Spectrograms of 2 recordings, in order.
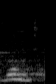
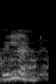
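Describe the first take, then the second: First: "won't" as one syllable with a long o, no l; correct contraction won't. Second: "willn't" as will plus a tacked-on n't, two syllables; wrong contraction willn't. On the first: Teacher giving students the right form, correct "won't" in one syllable. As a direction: drop the l, round the vowel to a long o in "won't". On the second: Teacher warning of a common mistake, wrong contraction "willn't" in two syllables. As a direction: keep the l in "willn't", then an unstressed -nt. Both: Shown as a demonstration. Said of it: "It is not willn't, it is won't".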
